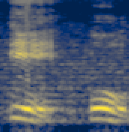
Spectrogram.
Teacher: আচ্ছা, অর্ধ সংবৃত কি, মানে খুব বেশি চওড়া হয়েও খুলছে না, আবার খুব সরু করেও মুখটা খুলছে না, যেমন এ ও মাঝারি আকৃতিতে মুখটা খুলছে, সেই জন্য এটা অর্ধ সংবৃত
